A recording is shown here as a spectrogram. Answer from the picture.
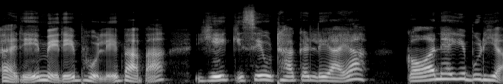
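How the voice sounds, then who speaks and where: A woman puts on a raspy character voice at a medium pitch. Her pace is fairly slow. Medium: cartoon. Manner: blunt, scolding.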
